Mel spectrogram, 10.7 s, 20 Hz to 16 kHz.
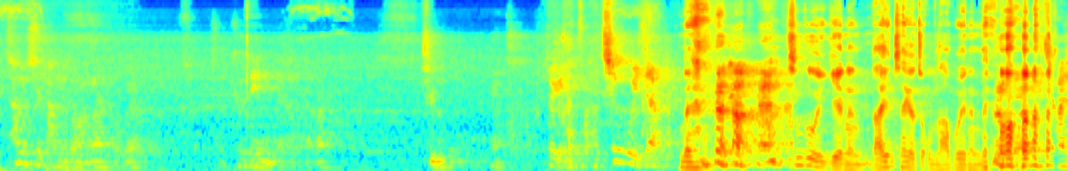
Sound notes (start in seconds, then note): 6.8 haha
